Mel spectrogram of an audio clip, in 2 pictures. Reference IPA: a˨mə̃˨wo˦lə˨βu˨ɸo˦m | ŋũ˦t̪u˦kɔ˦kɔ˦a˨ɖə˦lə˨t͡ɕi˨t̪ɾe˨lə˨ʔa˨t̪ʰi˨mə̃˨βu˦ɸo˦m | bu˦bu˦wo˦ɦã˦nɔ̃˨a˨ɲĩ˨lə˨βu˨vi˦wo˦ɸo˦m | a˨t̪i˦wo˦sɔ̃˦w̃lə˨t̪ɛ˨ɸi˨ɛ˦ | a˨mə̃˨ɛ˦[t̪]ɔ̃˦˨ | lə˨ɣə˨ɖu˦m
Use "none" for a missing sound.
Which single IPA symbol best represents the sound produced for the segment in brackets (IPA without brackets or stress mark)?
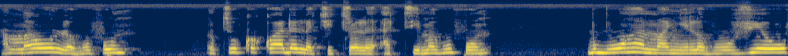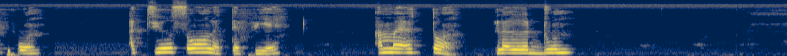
t̪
